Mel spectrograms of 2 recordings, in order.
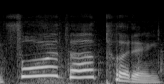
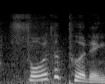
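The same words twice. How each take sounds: First: "for the pudding" drawn out slowly up high. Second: Said in the usual way. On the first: Shown as a demonstration. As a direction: stretch "for the pudding" slow and high.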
